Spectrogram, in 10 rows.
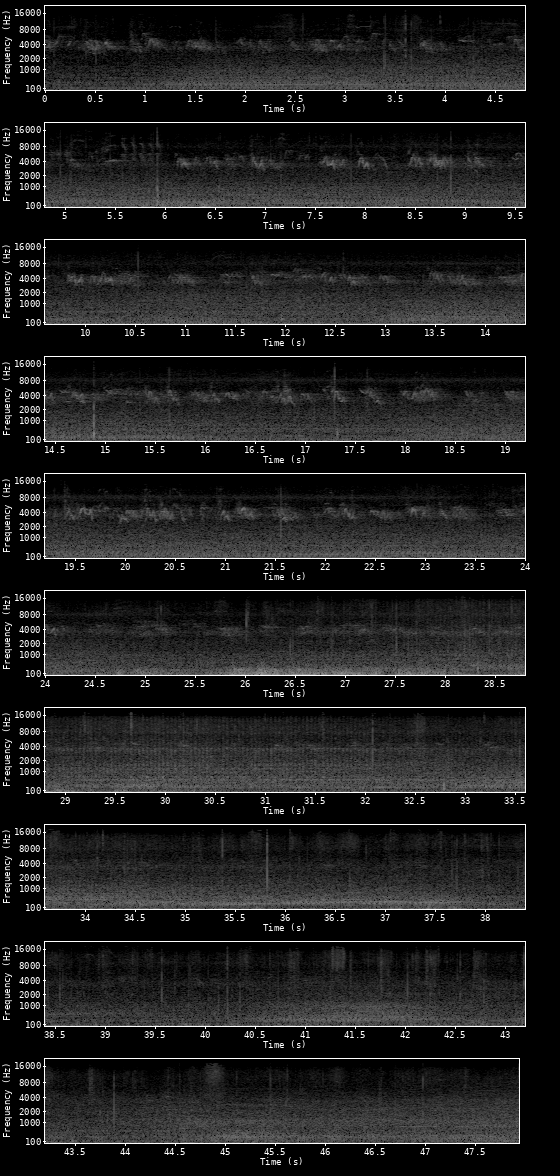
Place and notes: {"title": "Rue de Charlieu, Roanne, France - birds & pneumatic drill", "date": "2019-03-20 15:00:00", "description": "children from the Matel School went field-recording on the afternoon, and this is what they came up with.\nmerci pour tout et bonnes vacances les enfants !", "latitude": "46.05", "longitude": "4.08", "altitude": "278", "timezone": "GMT+1"}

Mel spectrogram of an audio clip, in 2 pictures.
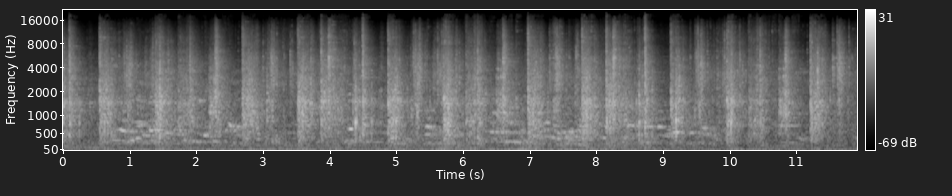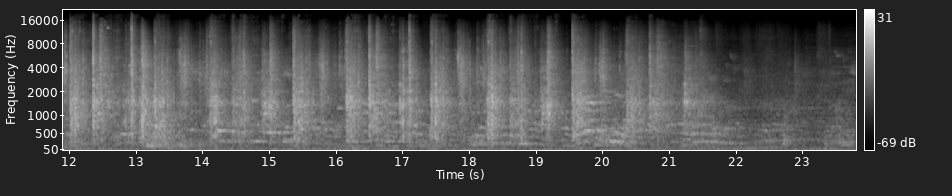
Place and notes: {"title": "Rue HLM, Dakar, Senegal - weavering factory", "date": "2020-02-28 16:24:00", "latitude": "14.72", "longitude": "-17.45", "altitude": "18", "timezone": "Africa/Dakar"}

